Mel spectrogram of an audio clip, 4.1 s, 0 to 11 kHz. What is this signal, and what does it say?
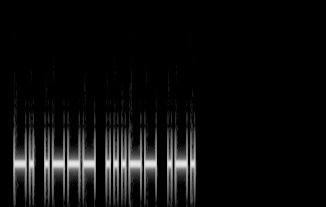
Morse code, heard as a keyed tone, about 25 wpm, 700 Hz. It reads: NJ3R
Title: USA Call Signs - 4 Characters - 25wpm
